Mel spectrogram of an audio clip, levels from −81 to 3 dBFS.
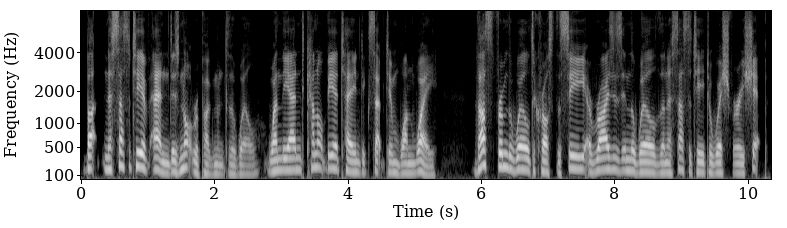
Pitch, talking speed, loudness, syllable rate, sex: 145 Hz, 225 wpm, -19 LUFS, 5.7 syllables/s, male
